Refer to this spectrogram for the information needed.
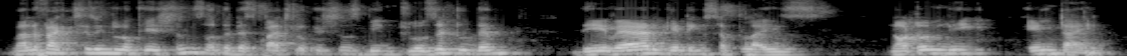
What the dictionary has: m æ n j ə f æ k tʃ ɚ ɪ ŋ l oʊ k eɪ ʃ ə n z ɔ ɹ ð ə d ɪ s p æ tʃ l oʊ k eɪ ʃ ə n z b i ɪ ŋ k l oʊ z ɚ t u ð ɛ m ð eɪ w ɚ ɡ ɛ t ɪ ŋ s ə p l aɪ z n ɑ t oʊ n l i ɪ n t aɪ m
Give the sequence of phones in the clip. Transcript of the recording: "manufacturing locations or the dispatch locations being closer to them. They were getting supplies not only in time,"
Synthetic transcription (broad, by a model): m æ n j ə f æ k tʃ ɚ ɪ ŋ l oʊ k eɪ ʃ ə n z ɔ ɹ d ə d ɪ s p æ tʃ l oʊ k eɪ ʃ ə n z b i ɪ ŋ k l oʊ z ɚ t u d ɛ m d eɪ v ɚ ɡ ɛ t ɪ ŋ s ə p l aɪ z n ɑ t oʊ n l i ɪ n t aɪ m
